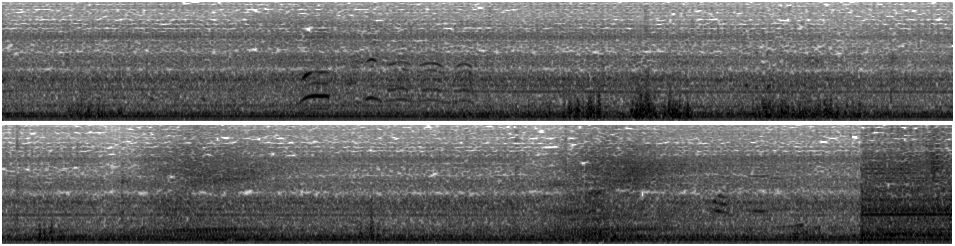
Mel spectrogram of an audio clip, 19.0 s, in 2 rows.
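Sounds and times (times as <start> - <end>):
machine engine drone: 0.0 - 19.0
motorbikes riding past: 10.8 - 13.5, 14.1 - 19.0.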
